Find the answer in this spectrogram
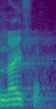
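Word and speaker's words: νήφω: tienen que ser sobrios en el griego se pronuncia naifo y está hablando de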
